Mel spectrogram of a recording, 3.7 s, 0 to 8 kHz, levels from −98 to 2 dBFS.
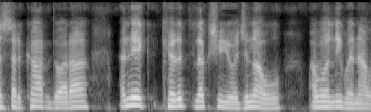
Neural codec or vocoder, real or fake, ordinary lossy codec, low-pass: codec, 16 kHz, 1.1 kbps, Voila-Tokenizer; fake; none; none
